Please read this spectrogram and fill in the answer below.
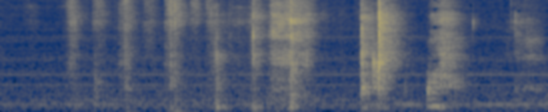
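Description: Kitchen knife sawing through a large tomato in a series of short rasping strokes, ending about three seconds in.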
